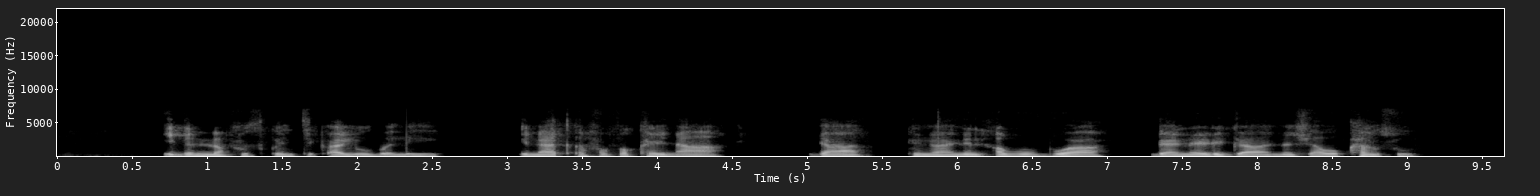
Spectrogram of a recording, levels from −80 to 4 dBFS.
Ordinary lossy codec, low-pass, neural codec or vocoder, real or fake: none; 7.2 kHz; codec, 32 kHz, 1.9 kbps, SNAC; fake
